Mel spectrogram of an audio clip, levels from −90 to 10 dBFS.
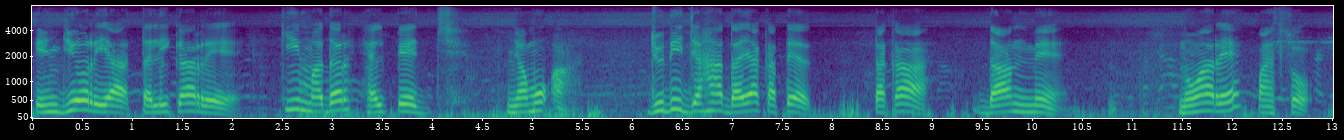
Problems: constant background noise, background conversations at intervals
